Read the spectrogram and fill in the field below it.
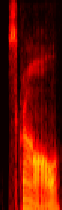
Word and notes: scrawl: American English

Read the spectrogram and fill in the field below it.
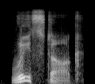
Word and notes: restock: British English

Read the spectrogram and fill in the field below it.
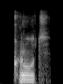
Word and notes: Kraut: British English

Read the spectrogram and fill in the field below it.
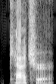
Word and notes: catcher: American English

